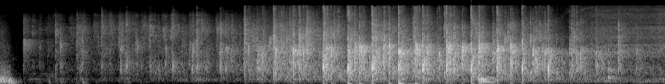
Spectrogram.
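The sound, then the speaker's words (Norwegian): Warm audience applause for the author of the book 'Folket, det er meg', on the growth of European right-wing populism, with many hands clapping in a dense, steady patter that swells after the first couple of seconds and stays fairly loud before tapering slightly at the end. “Så gi en varm applaus for Simen Ekern.”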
